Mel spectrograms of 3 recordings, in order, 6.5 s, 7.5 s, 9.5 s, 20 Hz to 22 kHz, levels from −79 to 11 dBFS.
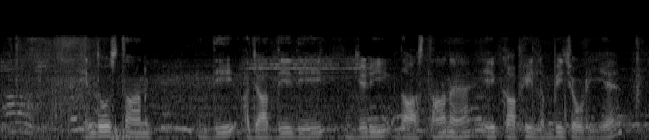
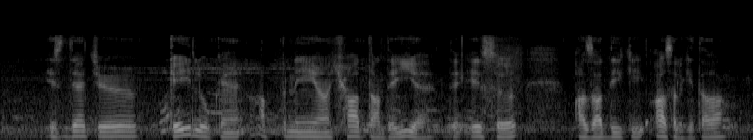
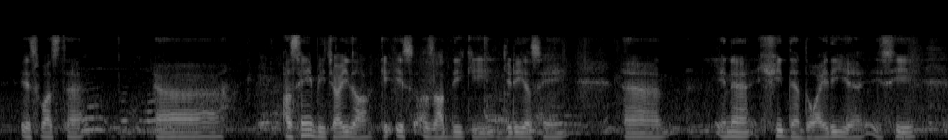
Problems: none marked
